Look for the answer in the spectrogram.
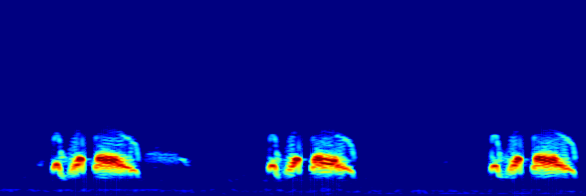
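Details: Cooing spotted dove with a thổ đồng style voice, used to make wild-caught doves start cooing. Three phrases, each a quick double note followed by a drawn-out falling coo, then a soft trailing note.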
